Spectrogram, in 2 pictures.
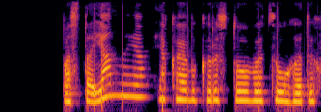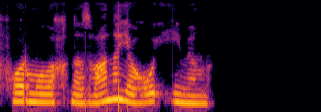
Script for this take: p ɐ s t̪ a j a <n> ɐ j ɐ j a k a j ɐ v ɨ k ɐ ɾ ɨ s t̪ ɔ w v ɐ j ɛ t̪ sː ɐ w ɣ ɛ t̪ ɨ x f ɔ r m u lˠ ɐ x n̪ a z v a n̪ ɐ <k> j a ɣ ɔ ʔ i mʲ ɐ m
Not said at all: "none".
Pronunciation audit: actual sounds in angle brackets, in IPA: nː, none

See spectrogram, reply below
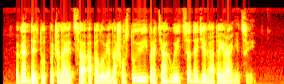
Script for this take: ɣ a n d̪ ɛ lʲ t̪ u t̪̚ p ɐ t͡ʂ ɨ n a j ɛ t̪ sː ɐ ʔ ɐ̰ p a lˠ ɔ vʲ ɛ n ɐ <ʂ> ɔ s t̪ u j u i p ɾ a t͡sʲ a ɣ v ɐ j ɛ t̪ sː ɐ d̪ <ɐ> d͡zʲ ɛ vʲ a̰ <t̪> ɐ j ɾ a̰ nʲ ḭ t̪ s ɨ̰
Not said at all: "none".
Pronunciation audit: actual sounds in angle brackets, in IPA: ʂ, ɐ, t̪

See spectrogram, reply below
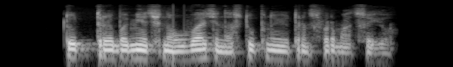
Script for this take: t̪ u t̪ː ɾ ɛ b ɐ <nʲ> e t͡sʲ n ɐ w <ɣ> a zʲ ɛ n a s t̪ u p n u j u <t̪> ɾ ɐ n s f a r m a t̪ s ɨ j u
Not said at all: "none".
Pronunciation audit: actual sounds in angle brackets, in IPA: mʲ, v, t̪

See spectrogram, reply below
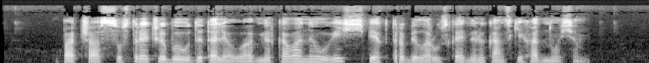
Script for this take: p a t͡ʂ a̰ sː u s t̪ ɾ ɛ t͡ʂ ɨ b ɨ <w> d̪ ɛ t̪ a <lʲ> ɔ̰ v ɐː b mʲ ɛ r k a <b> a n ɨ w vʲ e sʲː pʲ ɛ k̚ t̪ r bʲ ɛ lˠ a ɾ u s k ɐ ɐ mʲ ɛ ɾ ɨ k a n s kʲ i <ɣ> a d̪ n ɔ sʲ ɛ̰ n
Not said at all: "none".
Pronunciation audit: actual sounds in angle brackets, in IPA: w, lʲ, v, x

